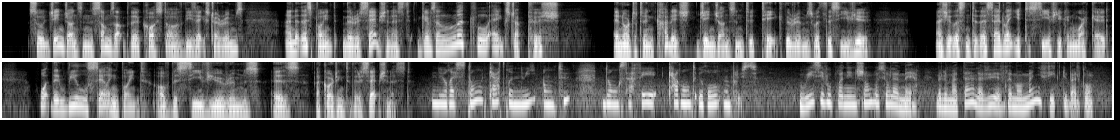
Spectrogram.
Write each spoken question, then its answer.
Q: I'd like you to see if you can work out what the real selling point of the sea view rooms is, according to the receptionist.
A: So the view is truly magnificent from the balcony.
